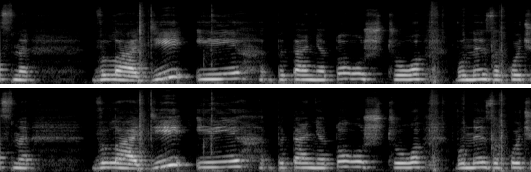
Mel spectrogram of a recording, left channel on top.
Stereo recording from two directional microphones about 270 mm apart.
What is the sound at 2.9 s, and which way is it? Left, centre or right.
Speech, right.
